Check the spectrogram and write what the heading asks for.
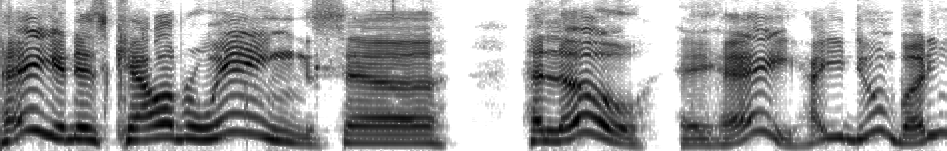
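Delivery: high, swooping sing-song voice. Voicing the meowing cat greeting Caliber Wings: voicing Skittles the cat. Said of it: "So he's just kinda going".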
